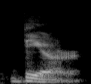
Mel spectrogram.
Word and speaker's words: they're: Okay, we pronounce it like this, there. When we combine those two words, we pronounce them like this, there.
